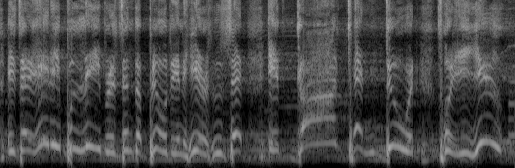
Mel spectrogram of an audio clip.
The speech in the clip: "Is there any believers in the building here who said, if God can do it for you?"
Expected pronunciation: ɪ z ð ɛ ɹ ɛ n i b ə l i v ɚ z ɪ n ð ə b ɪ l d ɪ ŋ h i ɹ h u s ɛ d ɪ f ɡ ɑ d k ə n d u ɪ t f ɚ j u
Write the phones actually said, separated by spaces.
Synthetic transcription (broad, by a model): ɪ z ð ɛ ɹ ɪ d i b ə l i v ɚ z ɪ n ð ə b ɪ l d ɪ ŋ h i ɹ h u s ɛ d ɪ f ɡ ɑ d k ə n d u ɪ t f ɚ j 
